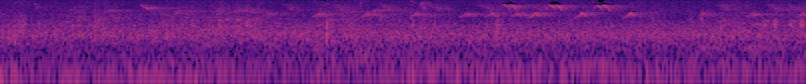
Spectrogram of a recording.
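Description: Small birds chirping in a pine wood: many short, quick falling chirps, busiest in the middle, over a steady low rumble. Footsteps on a dirt path tick faintly underneath.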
